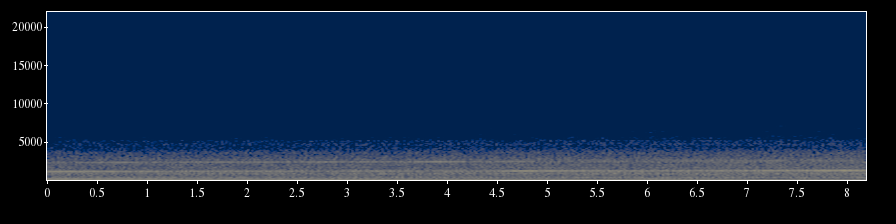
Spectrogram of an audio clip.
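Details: PS4 Pro CUH-7016B before cleaning, in the multiplayer menu: a loud steady jet-like whoosh with a high whine, about 60 dB. The fan is racing from heavy dust on the heatsink and dried thermal paste.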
